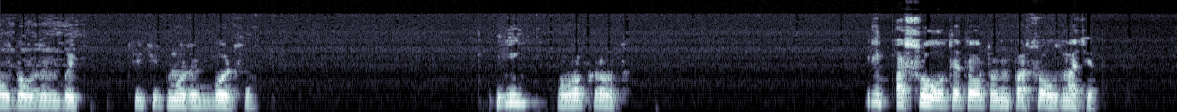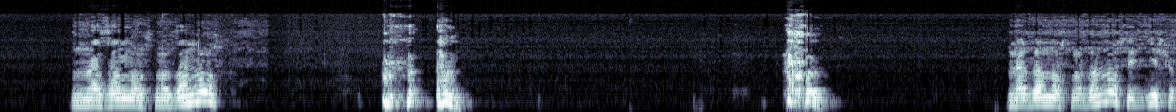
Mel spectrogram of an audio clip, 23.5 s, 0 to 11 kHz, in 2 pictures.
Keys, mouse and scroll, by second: 1.0 r, 4.8 i, 6.6-13.6 drag, 18.3-23.5 drag.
